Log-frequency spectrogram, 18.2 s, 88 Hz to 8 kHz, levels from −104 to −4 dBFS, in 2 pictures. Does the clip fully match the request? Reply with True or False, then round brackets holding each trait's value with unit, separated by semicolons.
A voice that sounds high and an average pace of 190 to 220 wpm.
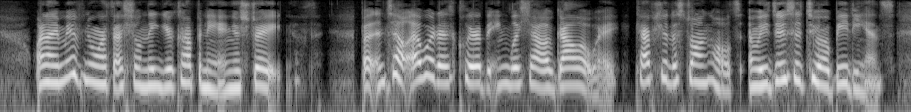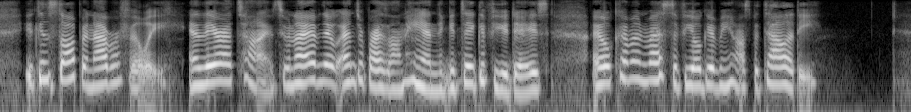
True (275 Hz; 205 wpm)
